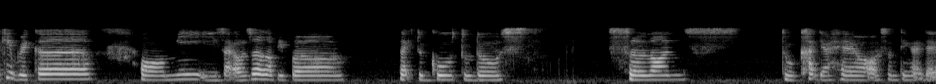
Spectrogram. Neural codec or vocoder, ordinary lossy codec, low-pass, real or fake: none; none; 5.4 kHz; real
